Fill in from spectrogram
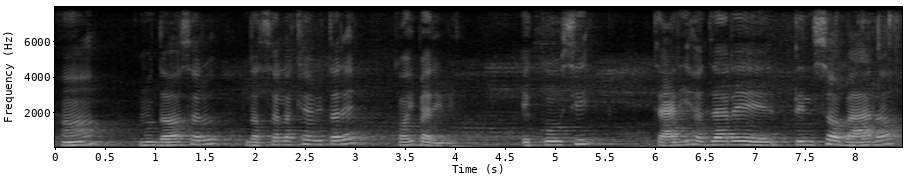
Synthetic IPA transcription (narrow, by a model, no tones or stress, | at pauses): hɔ̃ | mũd̪ʌsʌɾud̪ʌsʌlʌkʰːjʌbʱit̪ʌɾe | kʌɦipaɾibi | ekːowsi | t͡saɾiɦʌd͡zaɾet̪insɔbaɾʌ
